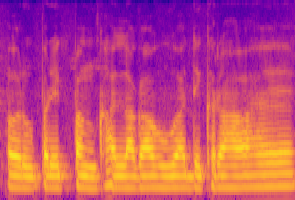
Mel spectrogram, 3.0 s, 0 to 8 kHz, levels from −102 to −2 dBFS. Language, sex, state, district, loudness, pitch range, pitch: Hindi, male, Madhya Pradesh, Katni, -16 LUFS, 130-135 Hz, 130 Hz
